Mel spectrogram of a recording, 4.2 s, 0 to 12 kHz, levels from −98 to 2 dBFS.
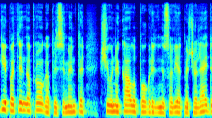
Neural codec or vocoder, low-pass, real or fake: codec, 44.1 kHz, 7.8 kbps, Pupu-Codec; 10.8 kHz; fake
